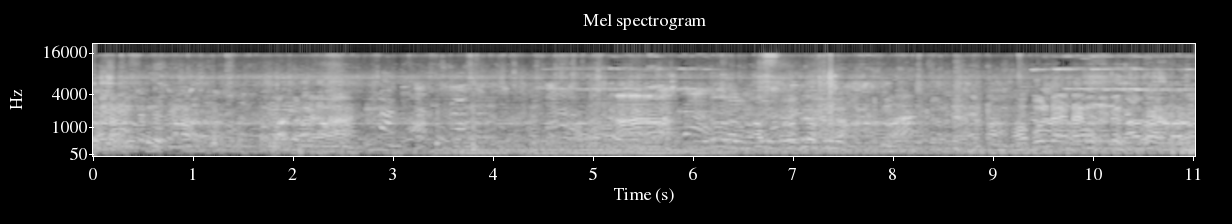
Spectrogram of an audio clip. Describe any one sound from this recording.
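A crowd of men talk over one another nearby, outdoors.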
